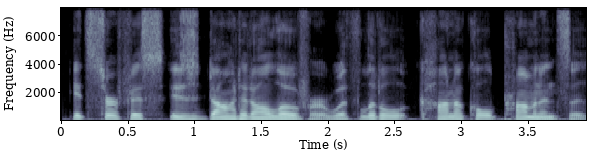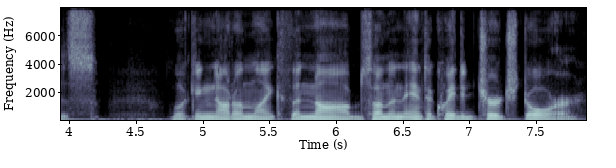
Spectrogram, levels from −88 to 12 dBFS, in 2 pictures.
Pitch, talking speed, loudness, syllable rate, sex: 100 Hz, 150 wpm, -17 LUFS, 5.0 syllables/s, male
